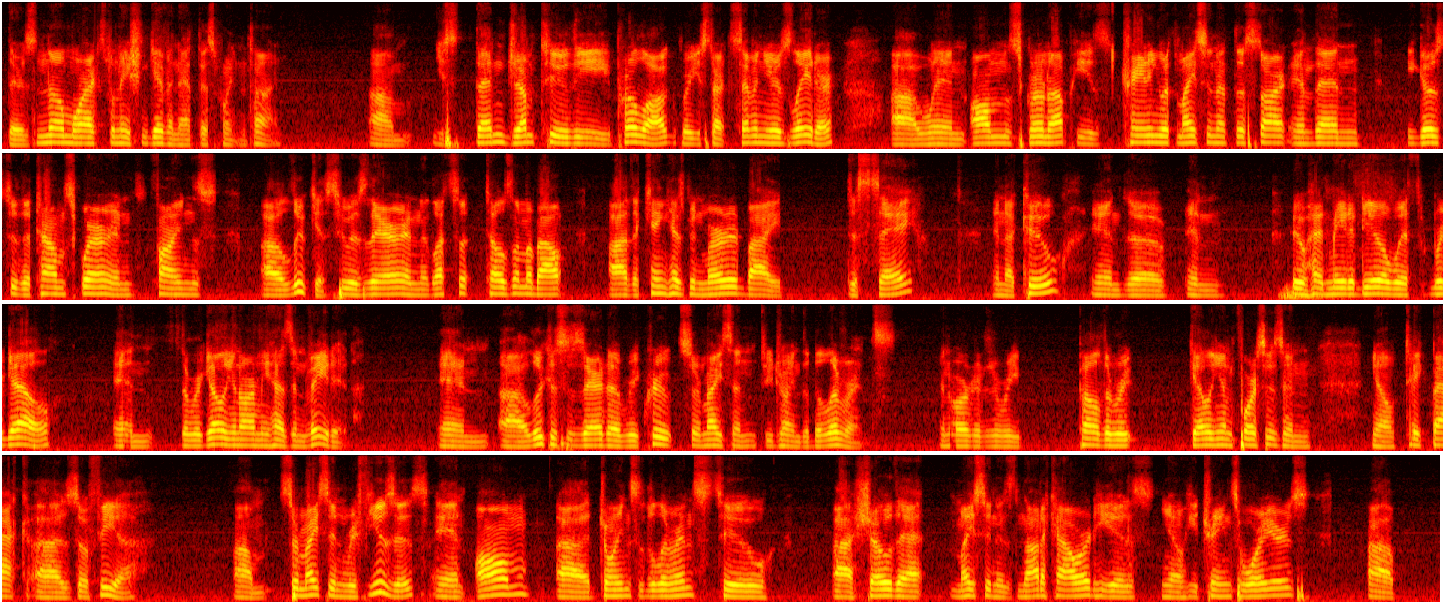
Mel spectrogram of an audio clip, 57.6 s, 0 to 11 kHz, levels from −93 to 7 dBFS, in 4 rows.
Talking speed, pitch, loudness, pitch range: 145 wpm, 135 Hz, -24 LUFS, 120-150 Hz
